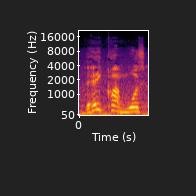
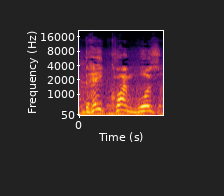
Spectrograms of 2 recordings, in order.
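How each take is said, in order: Both takes have the same delivery.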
